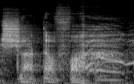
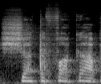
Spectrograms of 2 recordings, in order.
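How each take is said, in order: First: Very high squawky parrot, cracking up; parrot echo. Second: Higher, louder exasperated shout; aunt yelling at the cussing parrot; fed-up yell. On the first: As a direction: squawk it right back while laughing. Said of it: "And he'd be like". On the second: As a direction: snap back at the bird, sick of it. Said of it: "my Aunt Barbara would be like". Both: Retold or imitated.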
